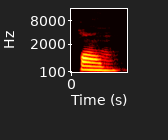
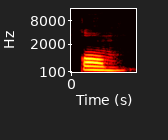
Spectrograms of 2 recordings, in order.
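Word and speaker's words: comb: कॉम, कॉम, कॉम, कंघी जिससे हम बाल खरचते हैं उसको बोलते हैं कॉम. तो यहाँ पे स्पेलिंग में बी दिखाई दे रहा है, लेकिन हमको वो साउंड बी का हमको लेना नहीं है जब हम उच्चारण कर रहे हैं.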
